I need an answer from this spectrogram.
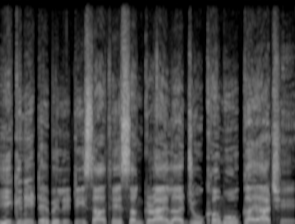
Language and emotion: Gujarati, neutral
